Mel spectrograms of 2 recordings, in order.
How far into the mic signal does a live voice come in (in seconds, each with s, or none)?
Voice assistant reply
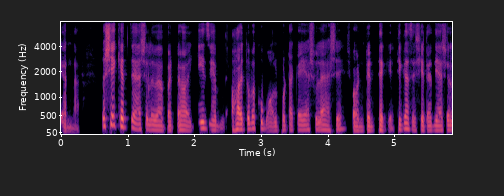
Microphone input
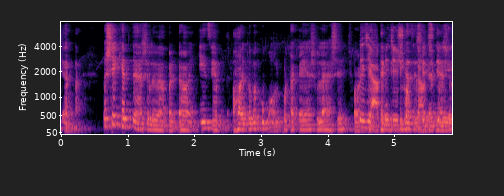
4.4 s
